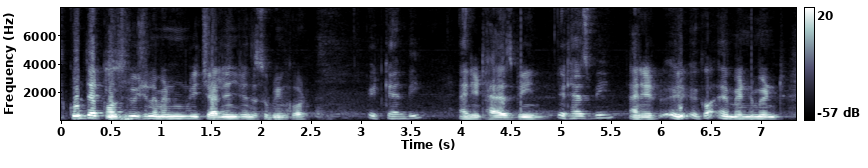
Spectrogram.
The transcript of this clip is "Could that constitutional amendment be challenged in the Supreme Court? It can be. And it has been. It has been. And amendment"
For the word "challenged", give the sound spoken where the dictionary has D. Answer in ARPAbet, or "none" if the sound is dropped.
none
